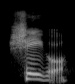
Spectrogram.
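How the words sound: The first consonant is a 'sh' sound. This is how it is said in Argentina. "die Argentinier sagen Chego. Da wäre Doppel-L ein Sch"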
